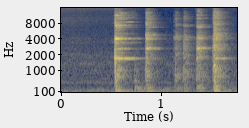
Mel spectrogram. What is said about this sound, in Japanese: ちょっと片付けようちょっと結構ね食器出しっぱなしにしてるからちょっとしまおうしまった方がね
